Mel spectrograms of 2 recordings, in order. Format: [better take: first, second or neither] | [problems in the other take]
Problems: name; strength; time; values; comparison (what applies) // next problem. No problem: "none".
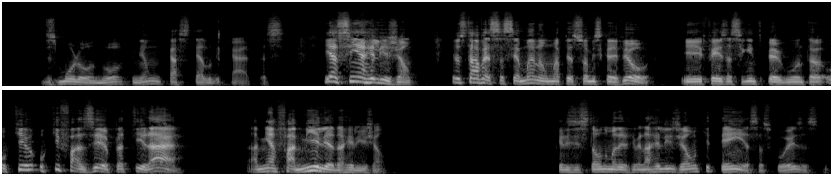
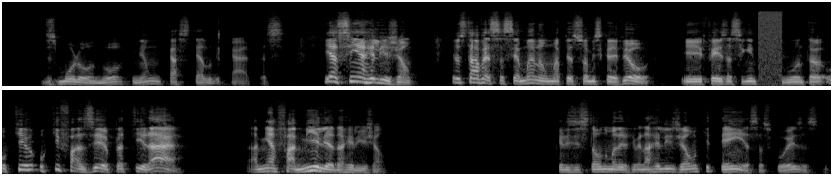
first | audio cutting out; filled with static; at 7.5 s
